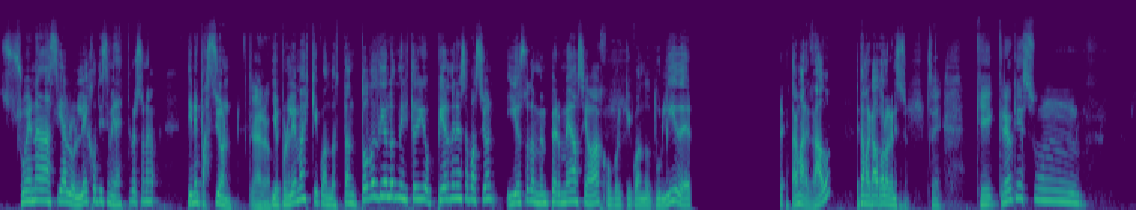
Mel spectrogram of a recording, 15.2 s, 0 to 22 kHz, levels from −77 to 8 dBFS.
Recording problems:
audio freezing; at 9 s for 1 s

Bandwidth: 14.5 kHz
